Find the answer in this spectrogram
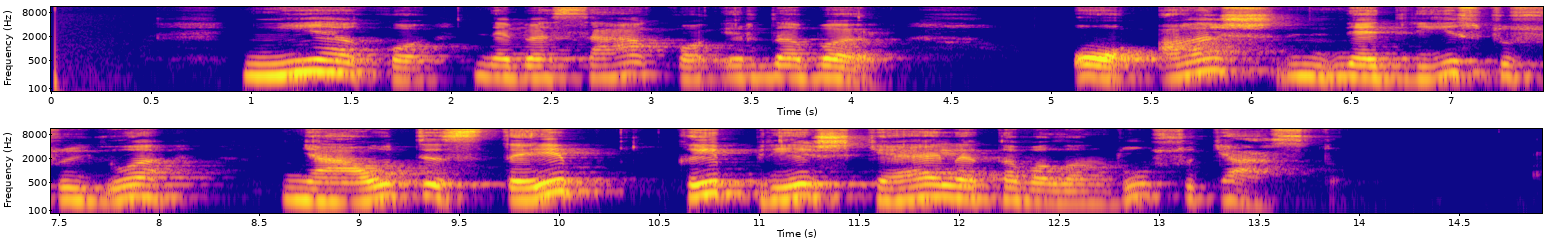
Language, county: Lithuanian, Šiauliai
